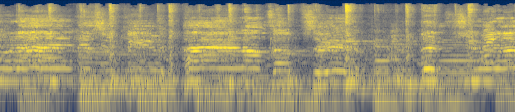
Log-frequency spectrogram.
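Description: Live country song: a man singing with his own acoustic guitar, in long held, wavering notes over the chords.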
